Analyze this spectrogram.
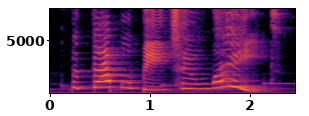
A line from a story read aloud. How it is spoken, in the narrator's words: Myla exclaimed and started to cry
